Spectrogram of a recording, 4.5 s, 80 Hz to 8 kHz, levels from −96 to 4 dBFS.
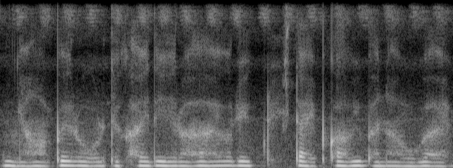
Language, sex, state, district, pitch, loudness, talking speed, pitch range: Hindi, female, Bihar, Darbhanga, 195 Hz, -22 LUFS, 185 wpm, 190-205 Hz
